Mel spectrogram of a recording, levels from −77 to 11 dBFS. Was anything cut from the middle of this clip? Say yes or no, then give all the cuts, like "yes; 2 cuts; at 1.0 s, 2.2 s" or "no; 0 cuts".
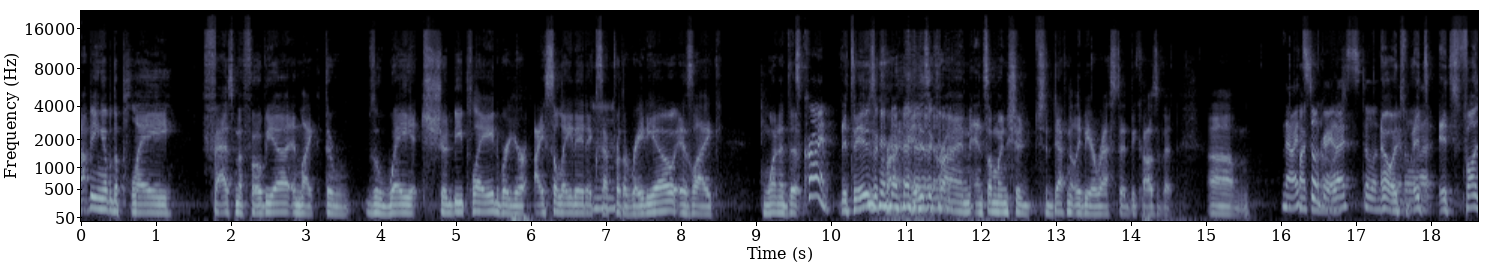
no; 0 cuts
